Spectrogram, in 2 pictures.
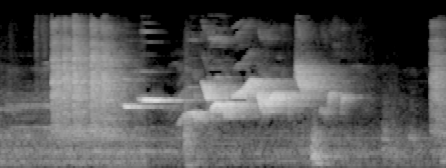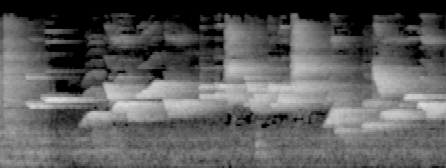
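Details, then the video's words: White-rumped shama singing a lure song: a harsh, rasping burst opens each of two long phrases of varied whistles, which jump up and down in pitch. A brief pause separates the phrases. "Murai batu pikat"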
